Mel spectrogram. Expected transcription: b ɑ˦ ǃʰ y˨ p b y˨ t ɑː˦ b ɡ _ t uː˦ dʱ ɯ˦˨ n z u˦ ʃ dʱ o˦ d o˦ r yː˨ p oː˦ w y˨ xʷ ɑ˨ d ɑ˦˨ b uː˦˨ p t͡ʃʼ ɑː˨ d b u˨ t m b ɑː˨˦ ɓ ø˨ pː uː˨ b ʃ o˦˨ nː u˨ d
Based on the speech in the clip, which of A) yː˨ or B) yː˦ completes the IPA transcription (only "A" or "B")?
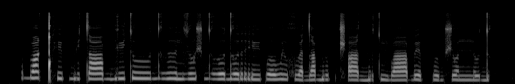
B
